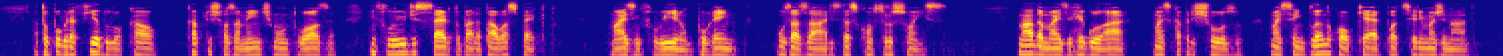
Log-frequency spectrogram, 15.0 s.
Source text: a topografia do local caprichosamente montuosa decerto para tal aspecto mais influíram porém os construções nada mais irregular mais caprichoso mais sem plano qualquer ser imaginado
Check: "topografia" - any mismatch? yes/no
no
